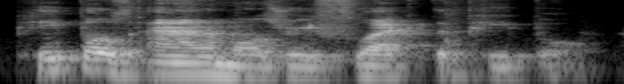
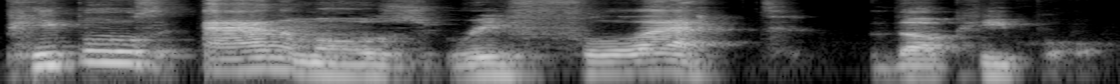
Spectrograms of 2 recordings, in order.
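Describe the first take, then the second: First: Said in the usual way. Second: Slow, deliberate line that fades to a whisper at the end; slow and pointed. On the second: Shown as a demonstration. Telling listeners pets mirror owners, slow and pointed. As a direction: let the truth sink in slowly. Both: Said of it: "but it's true".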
